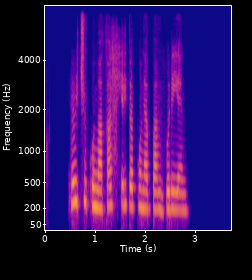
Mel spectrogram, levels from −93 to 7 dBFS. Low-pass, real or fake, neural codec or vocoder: 7.2 kHz; fake; codec, 16 kHz, 0.5 kbps, X-Codec, HuBERT features, trained on general audio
